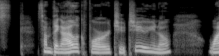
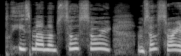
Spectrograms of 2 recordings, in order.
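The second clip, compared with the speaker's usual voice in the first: high-pitched imitation of a bawling child; mock crying plea; 10 semitones higher than usual. Child begging Mom at the door, mock tearful and high. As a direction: plead like a sobbing kid, hammed-up. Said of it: "like, crying and bawling".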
